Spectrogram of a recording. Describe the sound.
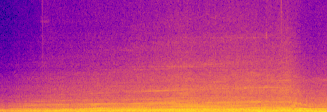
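A car drives off in pursuit, its engine droning loud and steady with a whirring tone. The engine holds a constant, even level for the whole stretch, with no voices.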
